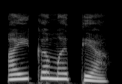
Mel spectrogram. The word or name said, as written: ಐಕಮತ್ಯ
